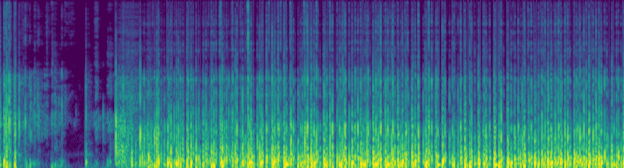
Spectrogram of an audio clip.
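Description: Fingertips tap and scratch fast across the ridges of a transparent, ribbed, hollow and empty plastic food container held sideways. After a quiet, scattered start with a brief silence, a dense, continuous stream of rapid hollow taps sets in, heavy in the low end with short, dry decays.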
